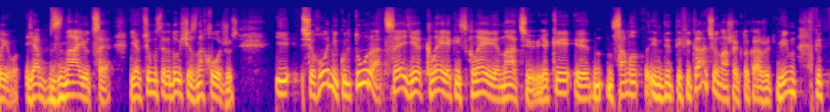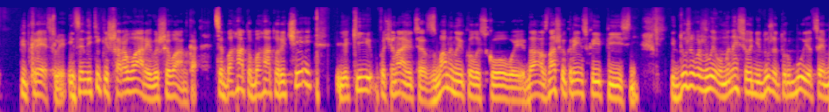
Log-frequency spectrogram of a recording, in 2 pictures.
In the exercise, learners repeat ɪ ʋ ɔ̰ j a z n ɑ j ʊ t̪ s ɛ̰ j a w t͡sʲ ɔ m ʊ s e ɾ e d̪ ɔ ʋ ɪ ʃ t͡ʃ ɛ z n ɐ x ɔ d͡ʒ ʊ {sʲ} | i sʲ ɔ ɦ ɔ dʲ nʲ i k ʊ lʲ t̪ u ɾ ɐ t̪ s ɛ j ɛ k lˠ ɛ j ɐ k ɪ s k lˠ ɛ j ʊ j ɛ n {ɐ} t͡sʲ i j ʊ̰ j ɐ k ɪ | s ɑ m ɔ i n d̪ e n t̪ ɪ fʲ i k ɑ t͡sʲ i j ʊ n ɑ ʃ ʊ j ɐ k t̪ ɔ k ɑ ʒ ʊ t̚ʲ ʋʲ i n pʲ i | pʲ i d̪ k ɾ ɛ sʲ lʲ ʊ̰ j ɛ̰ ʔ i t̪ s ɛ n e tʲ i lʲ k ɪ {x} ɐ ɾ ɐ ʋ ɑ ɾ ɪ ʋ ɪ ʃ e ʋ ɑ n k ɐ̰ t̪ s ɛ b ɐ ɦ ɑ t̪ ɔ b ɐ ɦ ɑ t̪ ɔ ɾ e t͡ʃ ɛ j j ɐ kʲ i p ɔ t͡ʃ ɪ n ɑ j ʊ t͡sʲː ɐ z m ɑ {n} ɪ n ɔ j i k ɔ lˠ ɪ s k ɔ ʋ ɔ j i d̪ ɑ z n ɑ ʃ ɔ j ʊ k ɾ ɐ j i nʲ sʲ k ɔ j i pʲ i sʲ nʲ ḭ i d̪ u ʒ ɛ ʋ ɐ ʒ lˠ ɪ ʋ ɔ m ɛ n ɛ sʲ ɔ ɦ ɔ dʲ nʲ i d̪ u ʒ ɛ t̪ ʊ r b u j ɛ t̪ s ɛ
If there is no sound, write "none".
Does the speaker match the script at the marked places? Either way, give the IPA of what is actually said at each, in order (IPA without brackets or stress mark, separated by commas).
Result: sʲ, ɑ, ʃ, m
